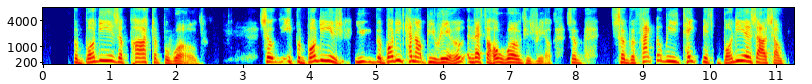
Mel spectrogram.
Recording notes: In a Zoom meeting with the Ramana group, Helsinki, on 23rd April 2022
